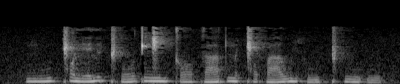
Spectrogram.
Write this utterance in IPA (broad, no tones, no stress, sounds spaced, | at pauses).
m uː ǁ ɔ lʲ ɛ lʲ o ǁʰ oː t ŋ͡ǁ iː kʼ ɔː k aː t m ɛ ǁ ɔ f aː w i h uː ǁʰ uː ʔ u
